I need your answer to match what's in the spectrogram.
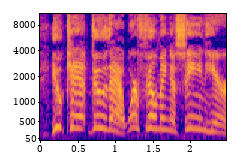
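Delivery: put-on yelling. Retelling how the film director yelled at the speaker's boss, retelling a yell. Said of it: "starts yelling at my boss saying".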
